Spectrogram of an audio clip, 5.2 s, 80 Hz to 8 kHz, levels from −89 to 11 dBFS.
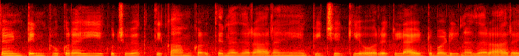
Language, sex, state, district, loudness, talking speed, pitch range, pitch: Hindi, female, Jharkhand, Jamtara, -25 LUFS, 255 wpm, 200-215 Hz, 205 Hz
